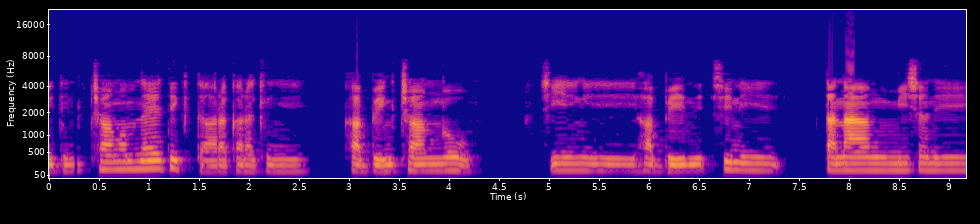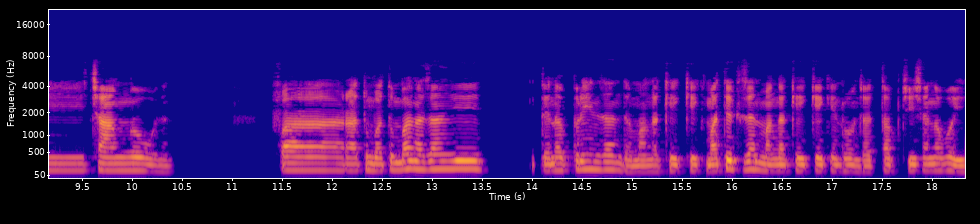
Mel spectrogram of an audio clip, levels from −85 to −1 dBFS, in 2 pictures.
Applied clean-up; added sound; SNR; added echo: none; none; none; none.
